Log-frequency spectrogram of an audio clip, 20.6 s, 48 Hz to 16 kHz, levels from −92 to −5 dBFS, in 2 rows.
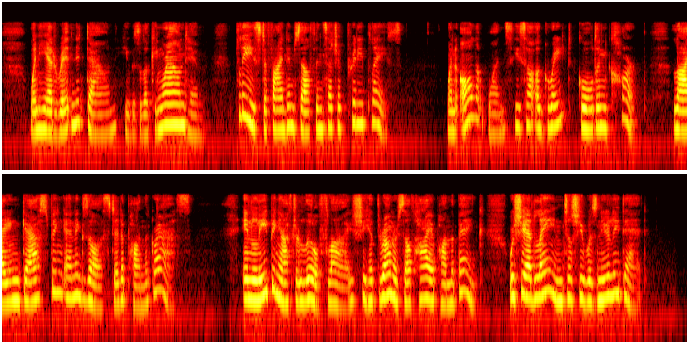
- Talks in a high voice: Yes, high, 205 Hz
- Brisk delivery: No, average, 170 wpm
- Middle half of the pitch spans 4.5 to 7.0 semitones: No, average, 3.5 semitones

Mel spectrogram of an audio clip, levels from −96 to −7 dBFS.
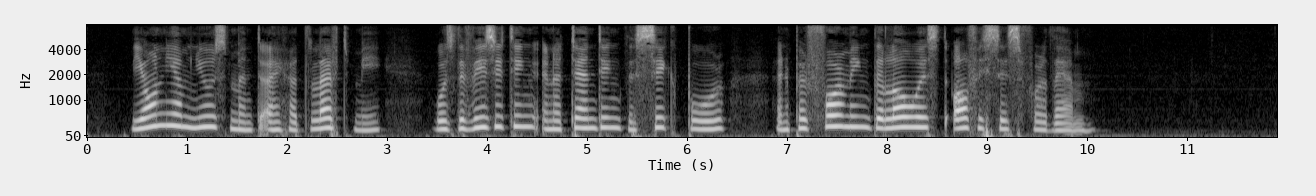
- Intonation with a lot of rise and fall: No, average, 4.0 semitones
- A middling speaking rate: No, slow, 110 wpm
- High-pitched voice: Yes, high, 245 Hz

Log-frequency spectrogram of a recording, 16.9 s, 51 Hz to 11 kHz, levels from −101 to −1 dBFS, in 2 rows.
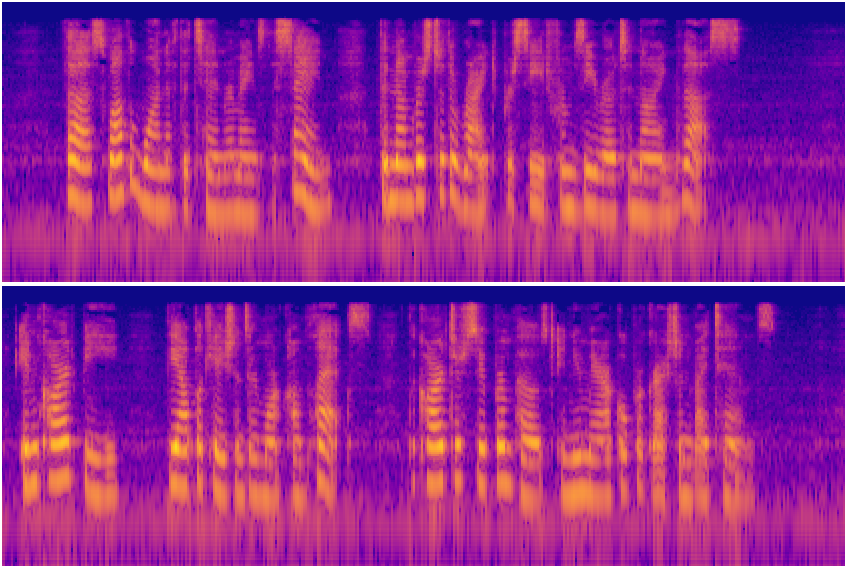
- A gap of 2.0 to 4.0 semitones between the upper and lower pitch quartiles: No, average, 4.8 semitones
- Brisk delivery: No, slow, 135 wpm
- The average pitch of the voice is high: Yes, high, 220 Hz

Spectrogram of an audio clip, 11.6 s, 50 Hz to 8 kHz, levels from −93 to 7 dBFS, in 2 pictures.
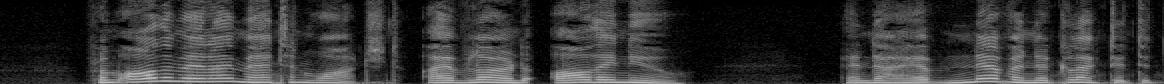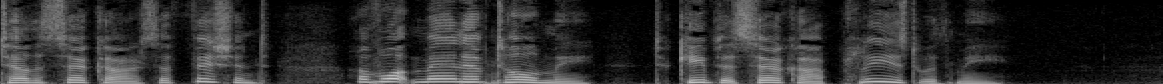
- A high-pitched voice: Yes, high, 210 Hz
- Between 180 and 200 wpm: Yes, average, 190 wpm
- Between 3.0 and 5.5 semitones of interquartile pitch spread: Yes, average, 4.9 semitones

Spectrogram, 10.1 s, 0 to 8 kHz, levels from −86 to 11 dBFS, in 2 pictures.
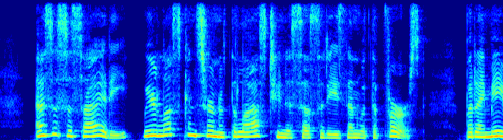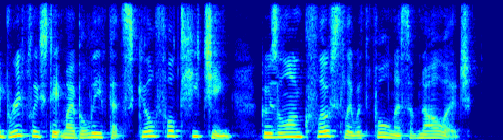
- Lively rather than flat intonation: Yes, wide, 6.2 semitones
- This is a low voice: No, high, 235 Hz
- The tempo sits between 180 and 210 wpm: Yes, average, 195 wpm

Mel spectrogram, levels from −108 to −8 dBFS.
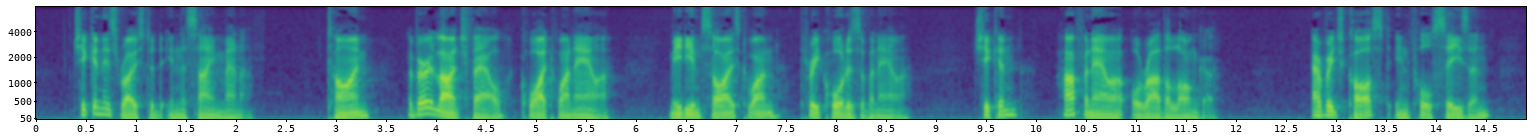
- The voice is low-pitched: Yes, very low, 80 Hz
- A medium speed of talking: No, slow, 130 wpm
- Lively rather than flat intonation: No, average, 5.0 semitones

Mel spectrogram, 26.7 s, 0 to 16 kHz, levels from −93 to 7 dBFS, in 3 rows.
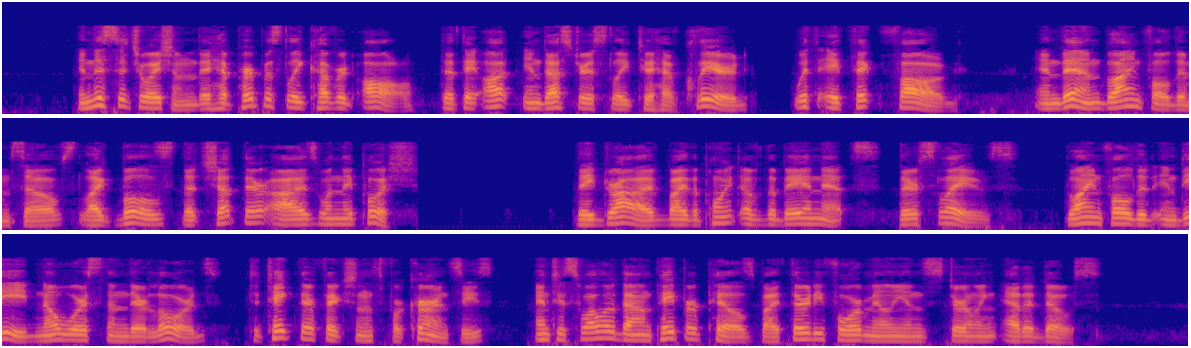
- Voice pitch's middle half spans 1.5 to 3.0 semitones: No, average, 4.3 semitones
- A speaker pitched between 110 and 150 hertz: Yes, low, 135 Hz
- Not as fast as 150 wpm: No, average, 155 wpm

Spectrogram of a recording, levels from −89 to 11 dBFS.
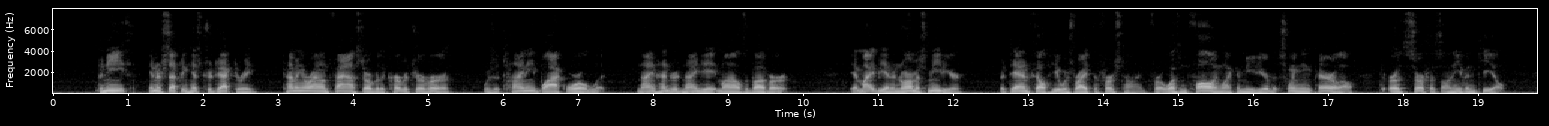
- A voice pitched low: Yes, low, 115 Hz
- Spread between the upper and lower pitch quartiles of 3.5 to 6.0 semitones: No, average, 2.9 semitones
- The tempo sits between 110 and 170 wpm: Yes, average, 160 wpm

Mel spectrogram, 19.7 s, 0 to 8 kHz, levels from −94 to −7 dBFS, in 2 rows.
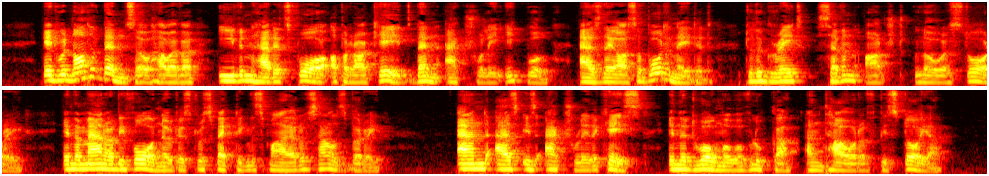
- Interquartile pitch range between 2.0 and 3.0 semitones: No, average, 4.4 semitones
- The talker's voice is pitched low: Yes, low, 110 Hz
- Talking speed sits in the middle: Yes, average, 160 wpm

